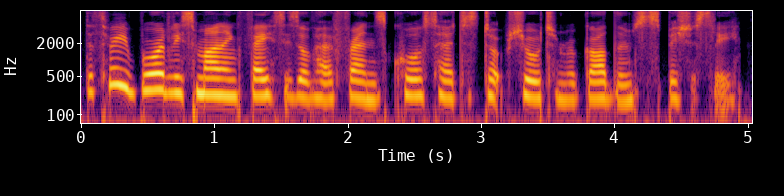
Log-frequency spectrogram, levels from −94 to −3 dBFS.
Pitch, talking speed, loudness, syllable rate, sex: 225 Hz, 205 wpm, -19 LUFS, 5.1 syllables/s, female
